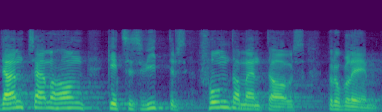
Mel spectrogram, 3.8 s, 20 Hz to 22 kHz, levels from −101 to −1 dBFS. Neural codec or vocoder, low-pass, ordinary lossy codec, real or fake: none; 7.2 kHz; none; real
